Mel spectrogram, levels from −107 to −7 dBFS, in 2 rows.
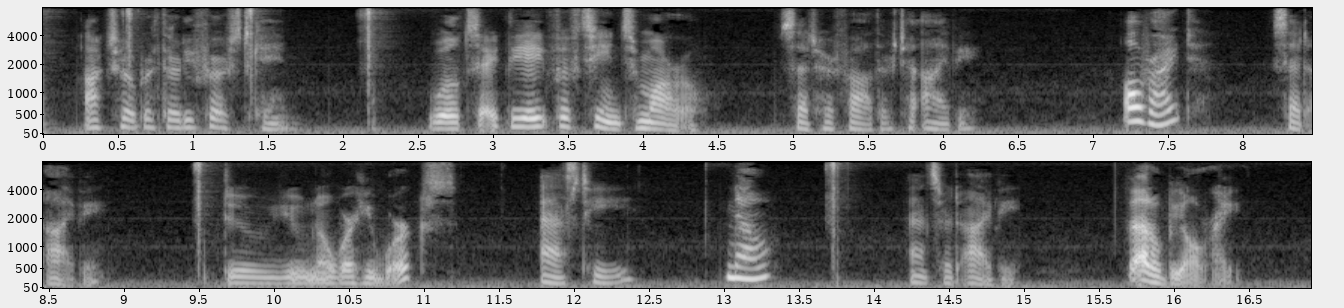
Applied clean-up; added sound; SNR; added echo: none; Fire; 18 dB; none.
